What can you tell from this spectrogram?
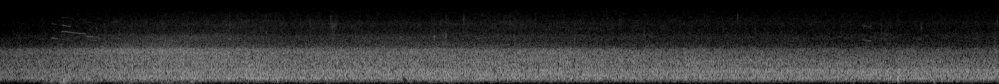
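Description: Steady rush of small waves washing against a rocky shore, fading in over the first second.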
